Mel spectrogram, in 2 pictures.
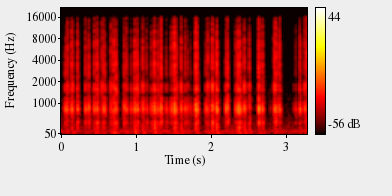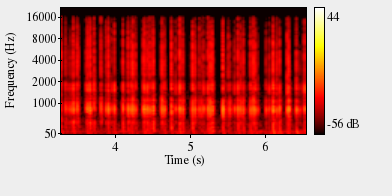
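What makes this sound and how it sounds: Long nails tap rapidly on the glossy card front cover of an orange and yellow paperback, "100 Words Every Middle Schooler Should Know," held upright as a solid paper block. The taps are quick, dry clicks with almost no ring, centered around 780 Hz with bright upper edges and little low end. A brief pause falls near the middle.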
